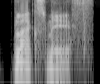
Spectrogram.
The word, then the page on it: blacksmith: British English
